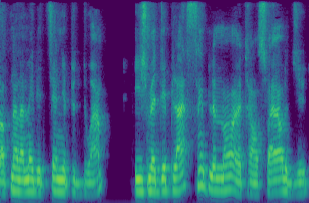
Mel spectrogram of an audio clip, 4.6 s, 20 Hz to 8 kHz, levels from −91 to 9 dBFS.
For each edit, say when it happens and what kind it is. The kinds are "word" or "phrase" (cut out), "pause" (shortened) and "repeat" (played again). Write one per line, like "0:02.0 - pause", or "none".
none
